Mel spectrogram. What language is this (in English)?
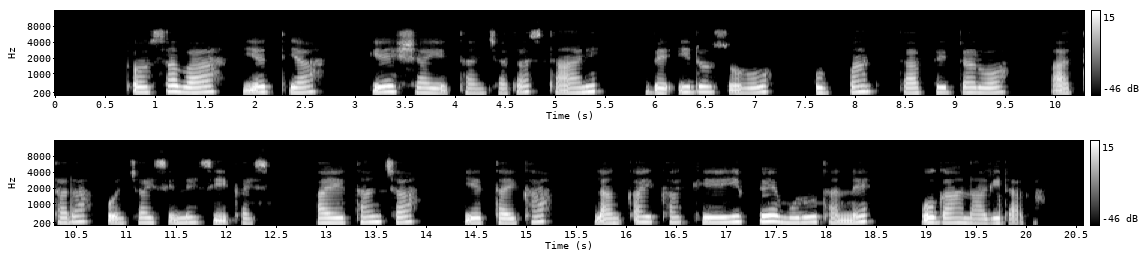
Wolaytta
